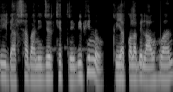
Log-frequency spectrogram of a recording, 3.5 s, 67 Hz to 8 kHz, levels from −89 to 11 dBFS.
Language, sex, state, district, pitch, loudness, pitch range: Bengali, male, West Bengal, Dakshin Dinajpur, 140 Hz, -30 LUFS, 130-150 Hz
